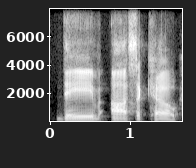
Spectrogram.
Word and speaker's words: Osokow: So without further ado, let's bring in Dave Osokow. Dave, did I get the pronunciation right, first of all?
